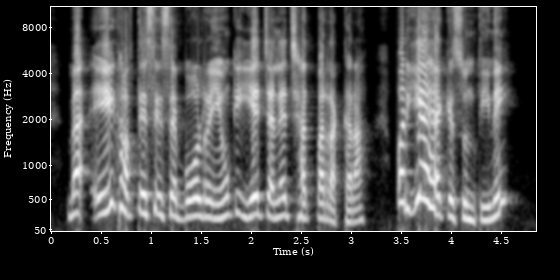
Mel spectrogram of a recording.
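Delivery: shouting voice. Mother answering her child, who asks why she is shouting at Sunita, yelling. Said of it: "अरे बेटा कैसे ना चिल्लाऊं".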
